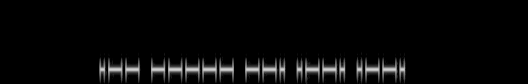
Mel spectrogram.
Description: Morse code, heard as a keyed tone, about 27 wpm, 700 Hz. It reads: W0GPP
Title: USA Call Signs - 5 Characters - 6x Character Spacing - 28wpm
